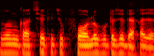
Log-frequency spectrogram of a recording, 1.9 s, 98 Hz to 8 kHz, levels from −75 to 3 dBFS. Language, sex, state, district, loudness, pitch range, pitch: Bengali, male, West Bengal, Jalpaiguri, -30 LUFS, 115-125 Hz, 120 Hz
